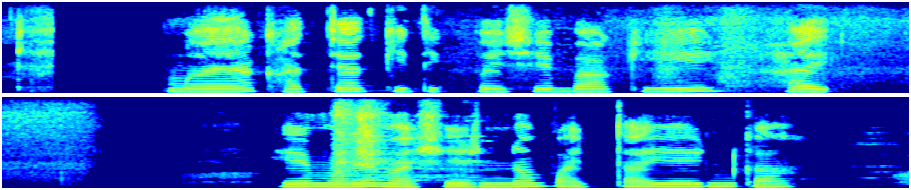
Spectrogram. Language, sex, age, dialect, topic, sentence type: Marathi, female, 18-24, Varhadi, banking, question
